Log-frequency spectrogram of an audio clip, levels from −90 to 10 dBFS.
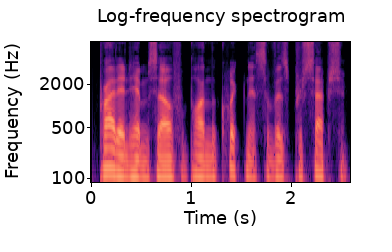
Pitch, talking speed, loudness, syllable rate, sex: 95 Hz, 210 wpm, -20 LUFS, 6.3 syllables/s, male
